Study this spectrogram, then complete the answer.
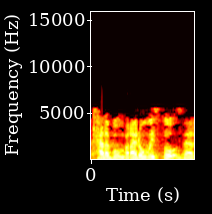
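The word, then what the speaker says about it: Celeborn: of strange to me all the c's are supposed to be pronounced it was weird i never thought that well i i i was fine with like keller born but i'd always thought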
